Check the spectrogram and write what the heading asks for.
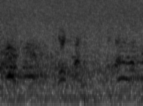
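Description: Distant voices shouting short calls across an open football ground, several calls overlapping.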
